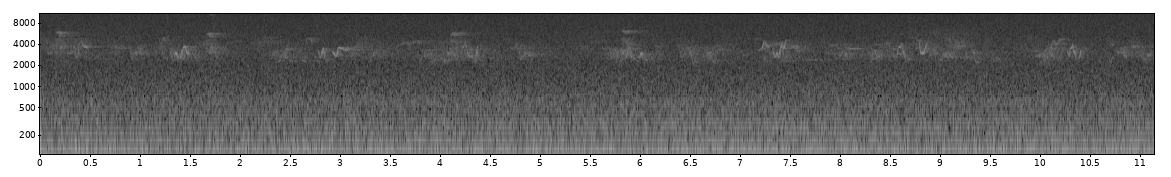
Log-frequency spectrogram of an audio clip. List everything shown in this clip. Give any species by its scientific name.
Vireo olivaceus, Dryobates villosus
